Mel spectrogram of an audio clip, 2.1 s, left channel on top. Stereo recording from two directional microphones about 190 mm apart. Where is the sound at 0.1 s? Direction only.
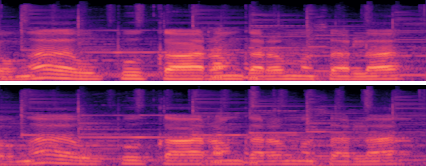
20° left (ahead or behind).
